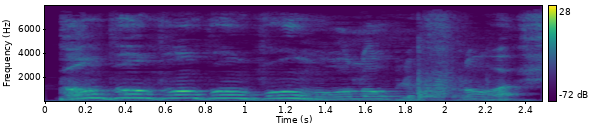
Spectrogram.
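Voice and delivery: mock booming stomps; stomping imitation. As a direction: thump out the neighbors' noise. Imitating upstairs noise.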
